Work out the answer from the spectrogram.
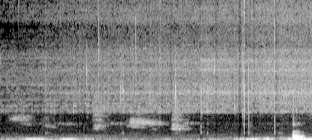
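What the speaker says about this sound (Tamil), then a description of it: "அடுத்து ஆயில் கொஞ்சம் ஊற்றிக்கிடுவோம்" Oil poured into a kadai already holding urad dal, setting off a soft, hissing sizzle that swells and fades in patches, ending with a brief louder clatter near the finish.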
